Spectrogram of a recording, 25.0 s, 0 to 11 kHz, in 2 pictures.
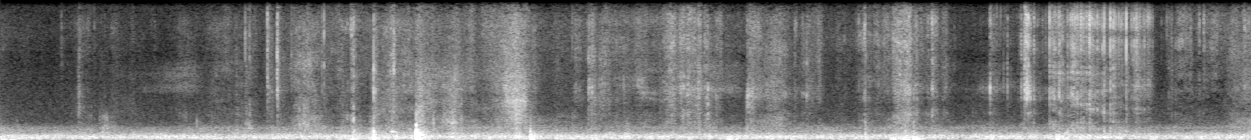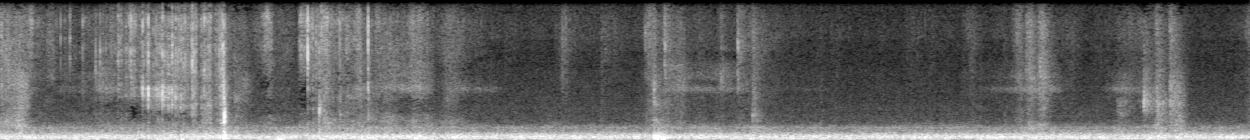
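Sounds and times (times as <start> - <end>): room hum: 0.0 - 25.0
small handling noises: 0.6 - 17.2
paper rustling: 2.3 - 16.6.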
